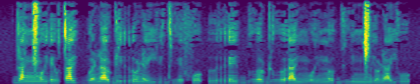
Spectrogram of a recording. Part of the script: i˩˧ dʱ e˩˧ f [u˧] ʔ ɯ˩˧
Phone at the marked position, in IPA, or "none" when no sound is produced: o˧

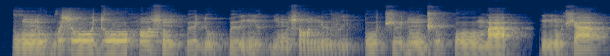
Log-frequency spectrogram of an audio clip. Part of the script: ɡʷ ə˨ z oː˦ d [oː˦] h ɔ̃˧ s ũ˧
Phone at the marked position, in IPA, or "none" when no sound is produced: oː˦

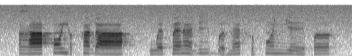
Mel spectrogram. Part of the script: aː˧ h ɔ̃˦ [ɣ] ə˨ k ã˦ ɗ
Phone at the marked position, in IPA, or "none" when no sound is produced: j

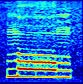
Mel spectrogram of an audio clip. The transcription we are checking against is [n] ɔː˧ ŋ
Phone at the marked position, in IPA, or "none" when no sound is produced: n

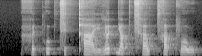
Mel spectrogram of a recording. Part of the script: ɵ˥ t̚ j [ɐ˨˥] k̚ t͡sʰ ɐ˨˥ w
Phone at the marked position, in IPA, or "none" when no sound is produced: ɐ˨˥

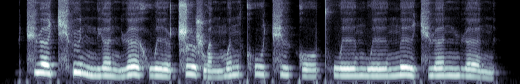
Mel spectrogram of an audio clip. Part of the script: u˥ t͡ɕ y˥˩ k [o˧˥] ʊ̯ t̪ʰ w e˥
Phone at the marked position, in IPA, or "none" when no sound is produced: o˧˥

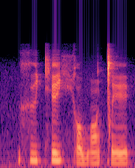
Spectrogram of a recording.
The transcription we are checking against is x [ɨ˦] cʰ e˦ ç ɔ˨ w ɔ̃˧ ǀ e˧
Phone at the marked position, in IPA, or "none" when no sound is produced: ɨ˦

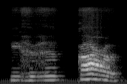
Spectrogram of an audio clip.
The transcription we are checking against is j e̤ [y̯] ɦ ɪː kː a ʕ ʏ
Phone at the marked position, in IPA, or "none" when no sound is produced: y̯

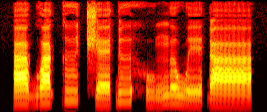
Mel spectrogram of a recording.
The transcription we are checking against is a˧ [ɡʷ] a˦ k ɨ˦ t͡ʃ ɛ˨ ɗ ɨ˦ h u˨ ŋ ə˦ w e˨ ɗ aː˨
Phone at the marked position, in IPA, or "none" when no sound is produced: ɡʷ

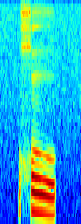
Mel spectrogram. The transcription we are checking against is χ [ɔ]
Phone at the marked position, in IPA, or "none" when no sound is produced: o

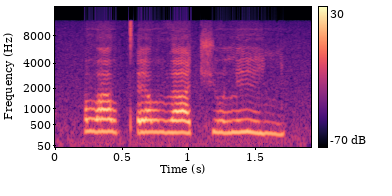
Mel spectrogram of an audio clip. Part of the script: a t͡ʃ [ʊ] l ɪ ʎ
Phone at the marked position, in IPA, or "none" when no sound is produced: ʊ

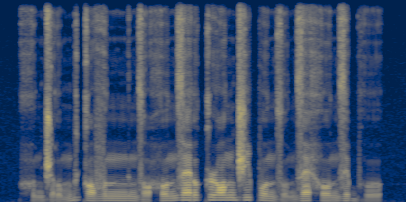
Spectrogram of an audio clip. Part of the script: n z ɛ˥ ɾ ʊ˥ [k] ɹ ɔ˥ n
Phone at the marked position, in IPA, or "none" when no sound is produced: k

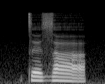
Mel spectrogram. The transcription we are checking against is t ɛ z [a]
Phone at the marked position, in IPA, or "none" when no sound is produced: a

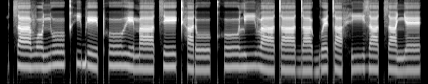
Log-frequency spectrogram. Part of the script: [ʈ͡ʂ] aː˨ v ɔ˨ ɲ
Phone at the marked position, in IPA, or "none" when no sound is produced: t͡s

